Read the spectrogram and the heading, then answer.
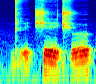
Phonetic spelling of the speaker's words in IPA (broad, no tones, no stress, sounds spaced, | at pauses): ɖʱ ḛ t͡ʃ e d͡ʒ ɵ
